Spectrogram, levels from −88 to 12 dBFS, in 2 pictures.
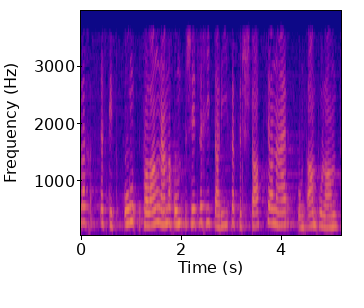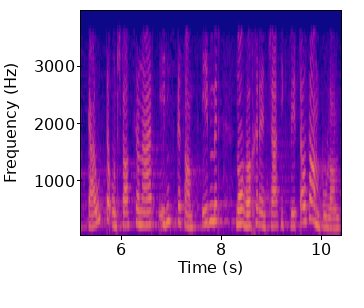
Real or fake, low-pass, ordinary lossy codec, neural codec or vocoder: real; 3.6 kHz; none; none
